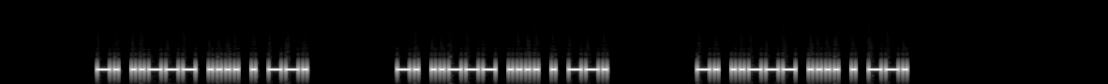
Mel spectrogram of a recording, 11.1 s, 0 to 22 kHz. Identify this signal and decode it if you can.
Morse code, heard as a keyed tone, about 28 wpm, 700 Hz. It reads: N2HEG N2HEG N2HEG
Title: USA Call Signs - 5 Characters - Repeated 3x - 28wpm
